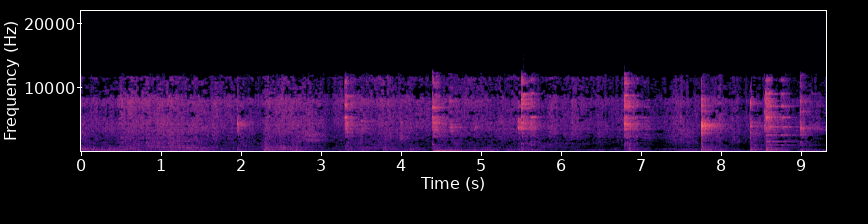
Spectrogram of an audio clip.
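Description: Spoon clinking and scraping against a bowl while baking soda is stirred in, a quiet series of irregular metallic taps and chinks with soft rustling between them.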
